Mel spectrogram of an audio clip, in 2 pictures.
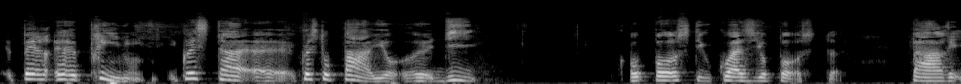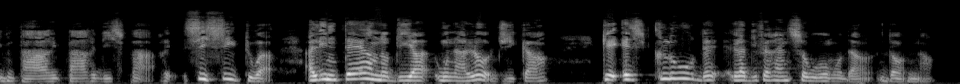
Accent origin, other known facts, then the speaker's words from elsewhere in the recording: France; Italian is a second language; Allora, io sono un francese, non devo propormi dei termini italiani molto rari.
